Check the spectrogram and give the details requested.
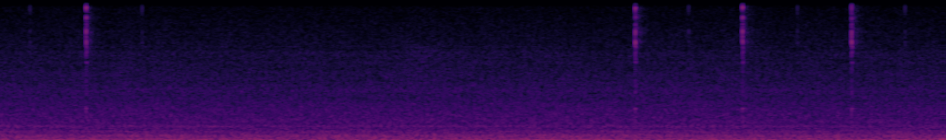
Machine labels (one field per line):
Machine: valve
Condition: abnormal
